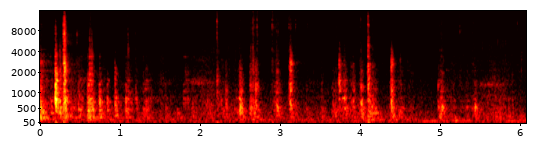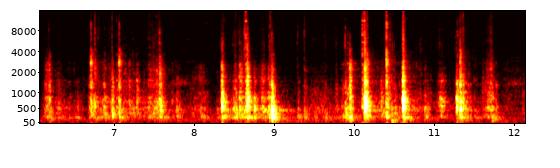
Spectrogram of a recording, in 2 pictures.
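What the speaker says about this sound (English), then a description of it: "Go ahead and get our screws started." A ratchet starting screws into a door latch assembly on a 1994–2004 Chevrolet S10, quiet clicking bursts and scattered mechanical taps close by, growing busier and louder toward the end.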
